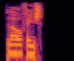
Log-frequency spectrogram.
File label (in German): "lauffähig", German; adjectives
